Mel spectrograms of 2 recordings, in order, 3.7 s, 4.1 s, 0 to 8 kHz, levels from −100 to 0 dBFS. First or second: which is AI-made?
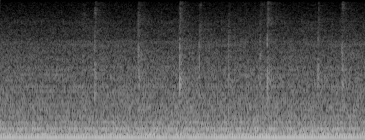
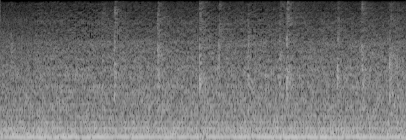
second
